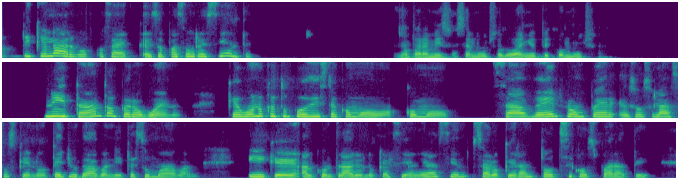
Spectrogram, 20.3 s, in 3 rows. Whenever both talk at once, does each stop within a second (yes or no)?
yes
